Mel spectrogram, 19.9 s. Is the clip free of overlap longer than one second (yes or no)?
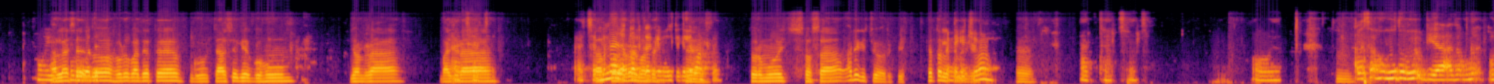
no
